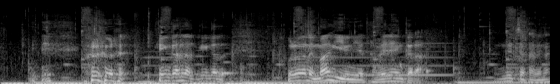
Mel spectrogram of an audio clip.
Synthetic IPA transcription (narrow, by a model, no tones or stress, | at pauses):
koɾeɡakẽ̞ŋkãnãkẽŋkãnako̞ɾe̞ɡane̞maɡʲiɯɲ̟iat̪abe̞ɾẽŋkaɾa̰ | d̪et͡ɕãt̪abe̞na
